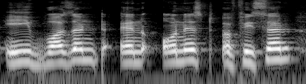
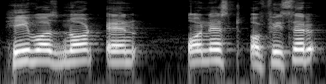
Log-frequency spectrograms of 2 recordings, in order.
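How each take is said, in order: First: Was not is contracted into one word. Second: Was not is said as two full words. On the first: This is the spoken style. "सिर्फ वाज नॉट को contract कर दिया" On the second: This is the written style. "ये written English में।"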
